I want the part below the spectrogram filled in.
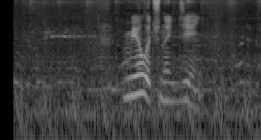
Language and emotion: Russian, sad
